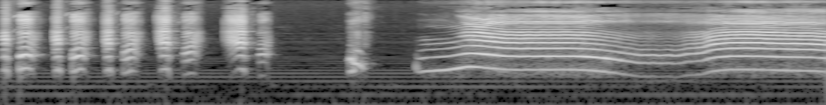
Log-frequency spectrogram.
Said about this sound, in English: Start the crybaby sound effect.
